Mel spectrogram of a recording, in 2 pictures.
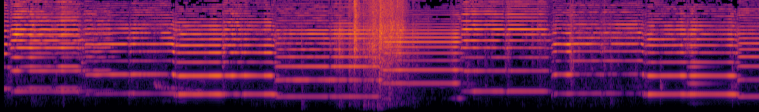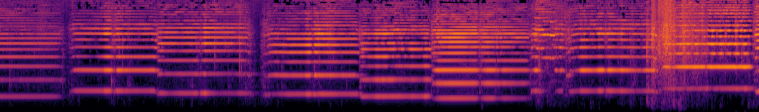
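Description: Two violins playing a slow tune together in long held notes. Two brief rushing noises cut across the music, about seven seconds in and near the end.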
